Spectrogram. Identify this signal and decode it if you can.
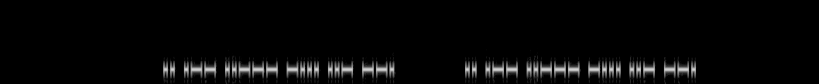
Morse code, heard as a keyed tone, about 36 wpm, 700 Hz. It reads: IW2BUG IW2BUG
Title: DXCC-100 Call Signs - 6 Characters - Repeated 2x - 35wpm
